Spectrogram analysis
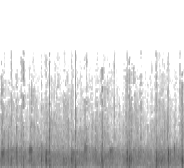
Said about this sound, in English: This has been an incredible journey for them. Come on, give them a round of applause.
